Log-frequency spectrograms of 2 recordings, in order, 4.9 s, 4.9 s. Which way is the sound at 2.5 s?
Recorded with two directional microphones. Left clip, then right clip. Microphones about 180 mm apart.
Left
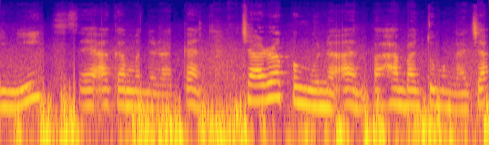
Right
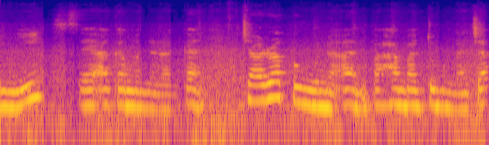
20° left (ahead or behind).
